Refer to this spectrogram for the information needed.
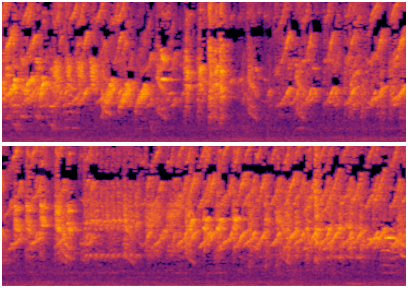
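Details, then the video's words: Steady twittering and warbling from a red siskin, fast chirps and trill fragments running almost without pause, with a persistent low droning noise underneath. "Redsiskin sing a song"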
